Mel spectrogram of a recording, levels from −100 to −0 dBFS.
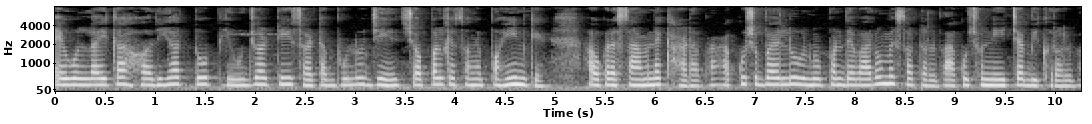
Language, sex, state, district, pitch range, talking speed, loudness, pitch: Bhojpuri, female, Bihar, Muzaffarpur, 210-235 Hz, 185 wpm, -16 LUFS, 220 Hz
